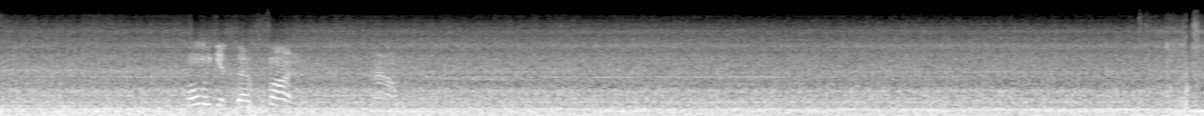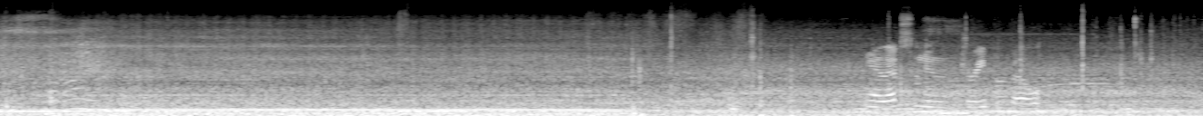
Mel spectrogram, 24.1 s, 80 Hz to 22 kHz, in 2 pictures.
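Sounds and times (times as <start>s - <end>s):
combine harvester drone: 0.0s - 24.0s.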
